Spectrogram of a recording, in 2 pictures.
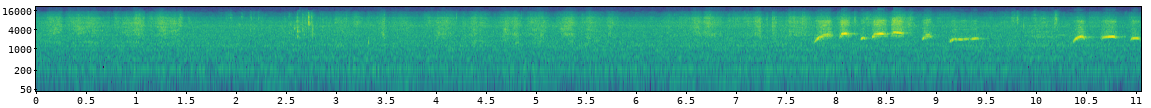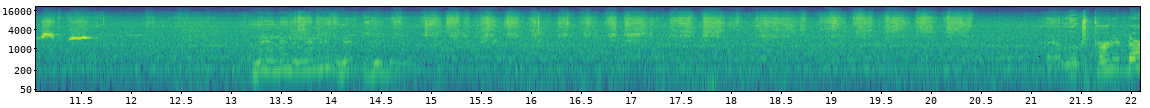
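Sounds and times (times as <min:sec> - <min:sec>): steady low hum: 0:00.0 - 0:22.0
person whistling a tune: 0:07.8 - 0:09.5, 0:10.4 - 0:11.7.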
